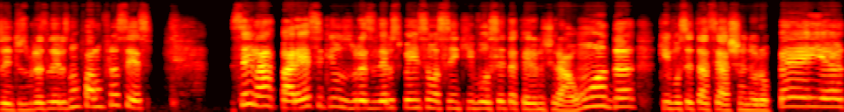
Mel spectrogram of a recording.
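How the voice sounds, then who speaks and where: A woman's voice: medium pitch, no room sound. A middle-aged woman from Brazil with a Brazilian Portuguese accent, chatting casually to camera as a vlogger, emphatic and repeating herself for stress.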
